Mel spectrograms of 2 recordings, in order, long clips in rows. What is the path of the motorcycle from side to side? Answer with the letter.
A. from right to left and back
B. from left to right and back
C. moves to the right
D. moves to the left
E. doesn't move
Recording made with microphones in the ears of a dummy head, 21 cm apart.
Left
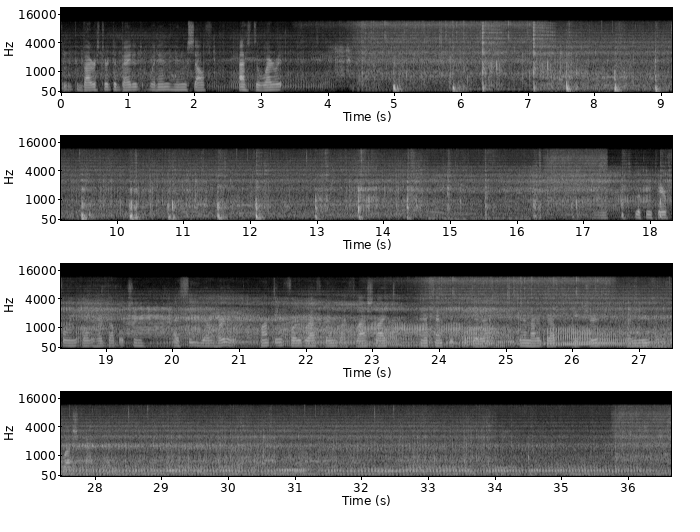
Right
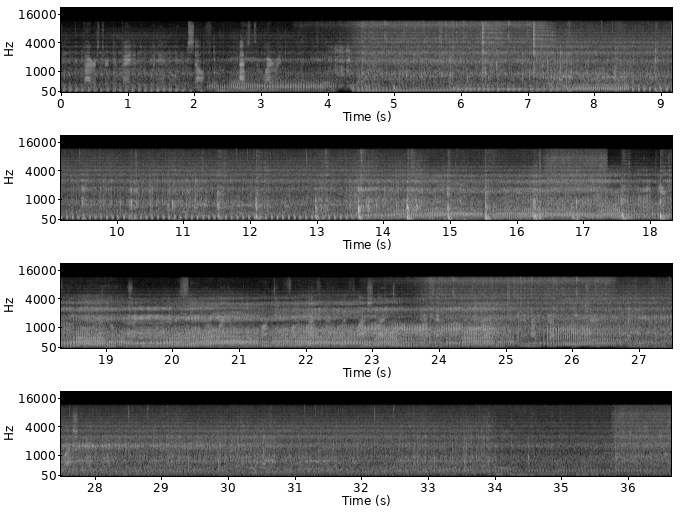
D.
